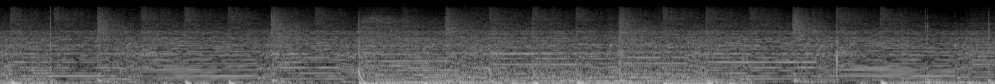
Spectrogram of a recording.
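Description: Two sharp snaps sit on top of the sound, one at 0.51 s and one at 8.37 s, each only a couple of milliseconds long and peaking around -10 dBFS. They are electrical switching spikes, likely from a nearby switch, motor or static discharge arcing and being picked up by the audio line. On a waveform each shows as a narrow vertical spike; on a spectrogram, as a thin full-height broadband stripe.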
